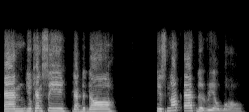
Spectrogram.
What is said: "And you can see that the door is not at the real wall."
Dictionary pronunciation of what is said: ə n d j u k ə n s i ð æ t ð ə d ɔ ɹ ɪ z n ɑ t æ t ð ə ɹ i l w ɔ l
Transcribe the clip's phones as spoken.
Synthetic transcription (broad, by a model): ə n j u k ə n s i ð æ t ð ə d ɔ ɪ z n ɑ t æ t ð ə ɹ i l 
